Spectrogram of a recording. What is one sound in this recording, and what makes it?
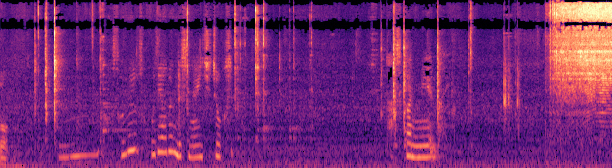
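Metal tools click and tap against a bicycle brake.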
